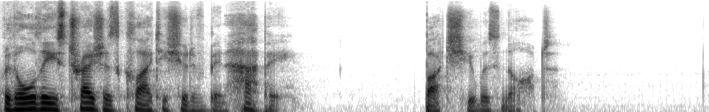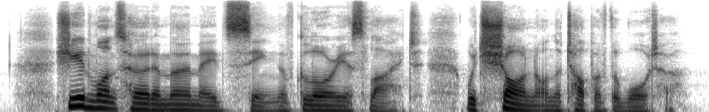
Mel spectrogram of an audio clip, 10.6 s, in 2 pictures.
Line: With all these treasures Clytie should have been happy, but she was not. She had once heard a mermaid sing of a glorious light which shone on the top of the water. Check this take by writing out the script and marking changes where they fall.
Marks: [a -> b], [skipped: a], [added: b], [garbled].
With all these treasures Clytie should have been happy, but she was not. She had once heard a mermaid sing of [skipped: a] glorious light which shone on the top of the water.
